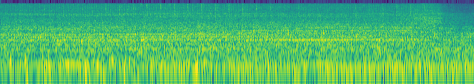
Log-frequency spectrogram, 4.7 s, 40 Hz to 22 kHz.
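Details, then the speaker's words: BMW E46 M3 at 173k miles, about 1,000 miles after a DIY rod bearing replacement: smooth, even idle with a steady low rumble and no rod knock or ticking, so the engine is healthy. Only a transmission input shaft leak remains. "but I mean, other than that, it seems I did a decent job because it's not rod knocking."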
